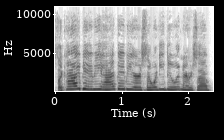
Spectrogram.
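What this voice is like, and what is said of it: Baby-talk voice. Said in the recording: “like in that baby voice.”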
